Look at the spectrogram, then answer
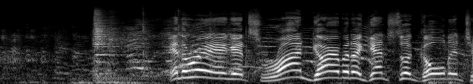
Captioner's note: crowd chatter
